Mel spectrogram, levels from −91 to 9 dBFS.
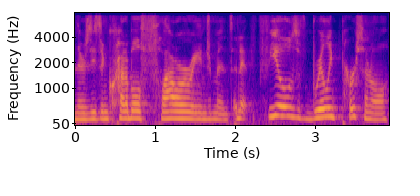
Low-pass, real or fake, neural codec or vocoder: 7.2 kHz; real; none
